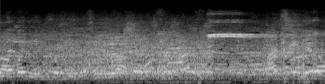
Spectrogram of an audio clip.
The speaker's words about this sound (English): And there's the sound of the official's whistle. We're back underway here.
